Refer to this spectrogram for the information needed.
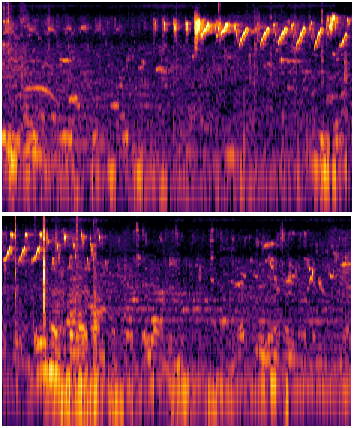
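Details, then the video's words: Parrot chirping, a rapid run of sharp, high chirps repeated several times a second in a burst of about three seconds, over faint low background noise. "parrot chirping sound"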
